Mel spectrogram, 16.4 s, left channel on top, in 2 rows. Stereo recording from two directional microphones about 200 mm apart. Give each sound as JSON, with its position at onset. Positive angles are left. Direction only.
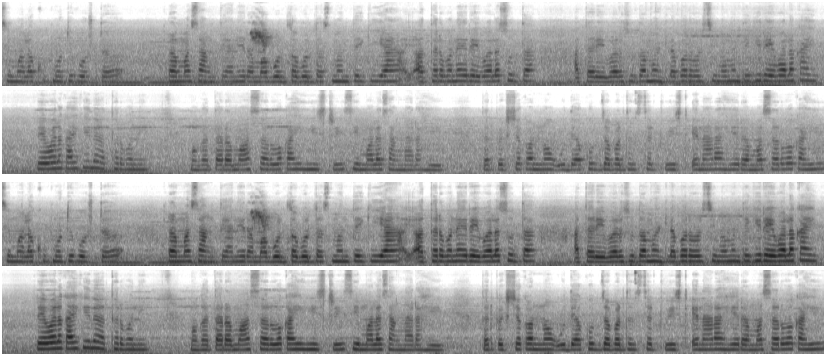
{"t": 0.0, "sound": "speech", "side_deg": -20}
